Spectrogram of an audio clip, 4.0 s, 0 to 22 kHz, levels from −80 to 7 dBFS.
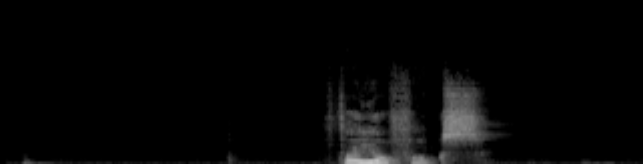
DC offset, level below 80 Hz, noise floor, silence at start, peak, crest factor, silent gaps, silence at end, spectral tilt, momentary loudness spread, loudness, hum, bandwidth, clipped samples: under 0.1%; -72 dBFS; -73 dBFS; 2.1 s; -8 dBFS; 22 dB; none; 1.05 s; -5 dB/octave; 12 LU; -25 LUFS; none; 12 kHz; under 0.1%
